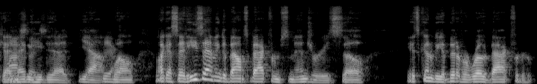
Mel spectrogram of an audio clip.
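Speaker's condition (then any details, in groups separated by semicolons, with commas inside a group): No condition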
